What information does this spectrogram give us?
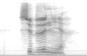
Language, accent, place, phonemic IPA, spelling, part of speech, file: French, France, Lyon, /syb.və.niʁ/, subvenir, verb, LL-Q150 (fra)-subvenir.wav
- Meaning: to provide for, to meet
